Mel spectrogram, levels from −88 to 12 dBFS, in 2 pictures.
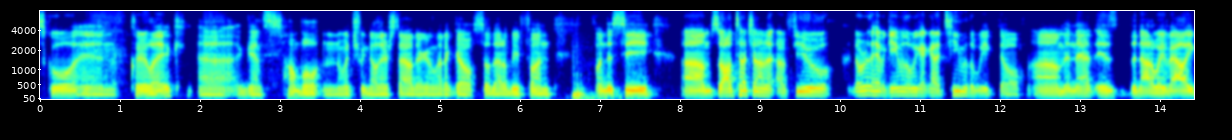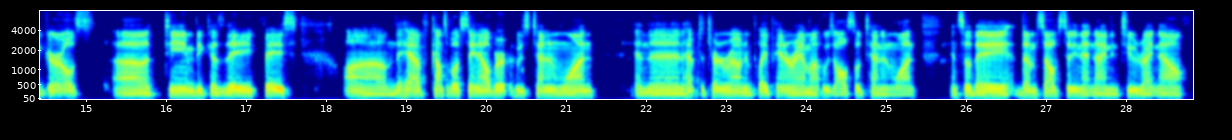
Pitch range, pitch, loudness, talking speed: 90-100 Hz, 95 Hz, -26 LUFS, 210 wpm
